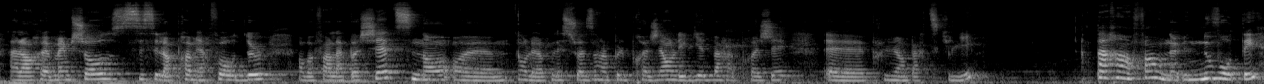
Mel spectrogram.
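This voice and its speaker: A woman with a Quebec accent talks at a fairly slow pace in a medium pitch with ordinary pitch variation. Noticeable background noise and audible room echo fill the recording. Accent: Québécois French. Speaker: sewing studio owner. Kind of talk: casual promotional talk. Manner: hesitant, many fillers.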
